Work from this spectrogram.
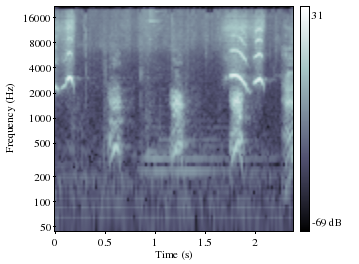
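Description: Dog barking in the video game Kingdom Come: Deliverance II: five or six sharp, close, loud barks at irregular intervals, with no speech.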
